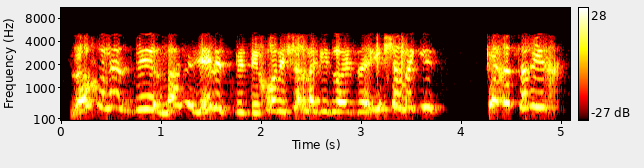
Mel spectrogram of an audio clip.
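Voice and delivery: high, near-tearful disbelief; exasperated outburst. Real, not acted. Rabbi pleading with the congregation, high and exasperated. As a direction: plead with the parents, voice breaking high.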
